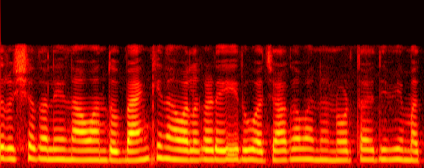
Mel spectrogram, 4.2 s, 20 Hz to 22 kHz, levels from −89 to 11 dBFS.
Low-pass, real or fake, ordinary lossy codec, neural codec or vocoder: 7.2 kHz; real; none; none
